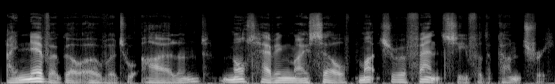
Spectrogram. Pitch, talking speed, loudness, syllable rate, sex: 95 Hz, 175 wpm, -20 LUFS, 4.6 syllables/s, male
